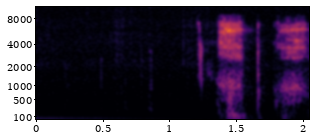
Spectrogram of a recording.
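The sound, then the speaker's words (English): Someone eats a Milky Way Crispy Roll chocolate bar: after a quiet start, two short crisp crunching bursts come with small mouth clicks between them. “I'm just going to eat a Milky Way crispy roll, if you don't mind.”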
